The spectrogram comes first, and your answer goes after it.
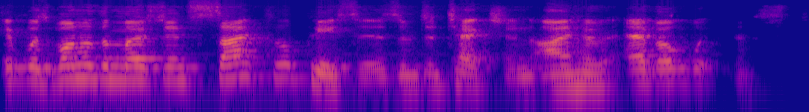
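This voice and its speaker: A man's voice: fairly high pitch, animated, a little fast, fairly bright tone. A man playing a bossy, clever detective in a comic amateur radio play, with a grand, declamatory delivery. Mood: confiding.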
